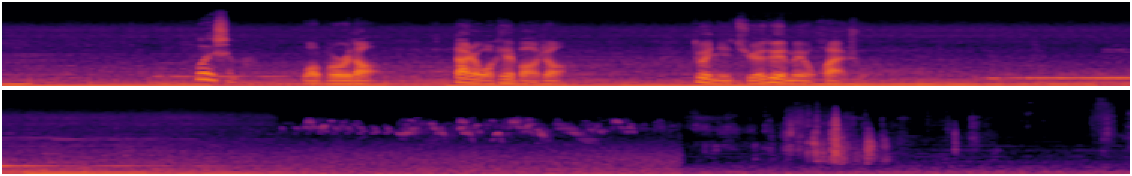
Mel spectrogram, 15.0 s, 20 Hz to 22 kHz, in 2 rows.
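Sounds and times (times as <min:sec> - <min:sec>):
low steady rumble: 0:00.0 - 0:10.2
small birds chirping: 0:09.4 - 0:12.1.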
